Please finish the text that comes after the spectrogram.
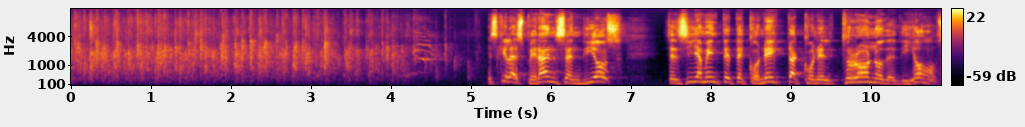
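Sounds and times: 
audience applause: 0.0 - 5.2
speech: 5.2 - 10.8.

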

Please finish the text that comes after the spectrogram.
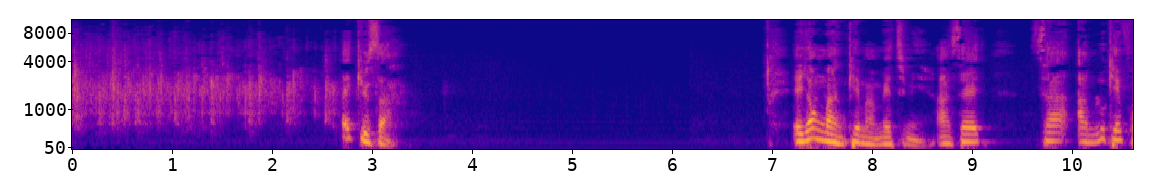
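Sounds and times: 
audience clapping: 0.0 - 3.4
speech: 2.7 - 3.3, 7.2 - 10.5.

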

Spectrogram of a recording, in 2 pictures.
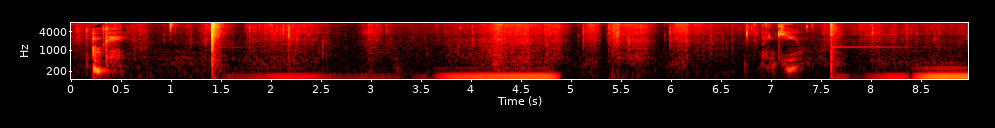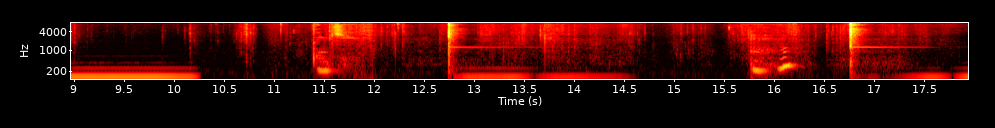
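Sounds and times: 
faint rustling: 0.0 - 17.9
low humming tone during hearing test: 1.6 - 4.9, 7.7 - 10.3, 12.8 - 14.6, 16.9 - 17.9
speech: 7.1 - 7.4, 11.4 - 11.9.

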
